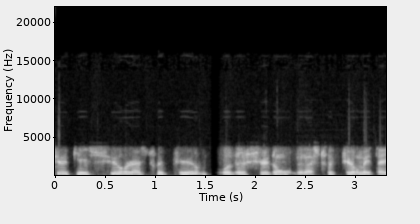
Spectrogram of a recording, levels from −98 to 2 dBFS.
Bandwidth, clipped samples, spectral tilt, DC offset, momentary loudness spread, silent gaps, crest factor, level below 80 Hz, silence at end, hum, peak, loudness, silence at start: 4 kHz; under 0.1%; -8 dB/octave; under 0.1%; 4 LU; 1.56-1.61 s; 14 dB; -56 dBFS; 0 s; none; -2 dBFS; -16 LUFS; 0 s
